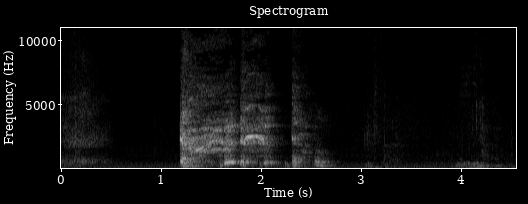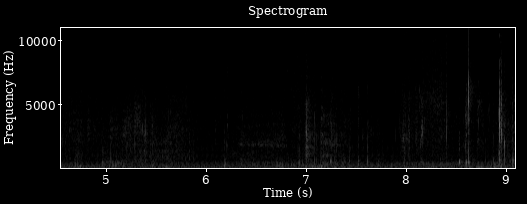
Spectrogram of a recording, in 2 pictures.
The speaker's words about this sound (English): while I recover from my coughing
